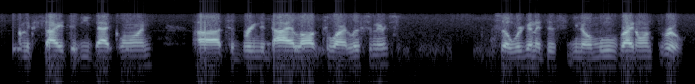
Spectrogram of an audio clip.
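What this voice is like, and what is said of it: Hoarse, strained voice. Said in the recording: “my voice is a little compromised today. I lost my voice”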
